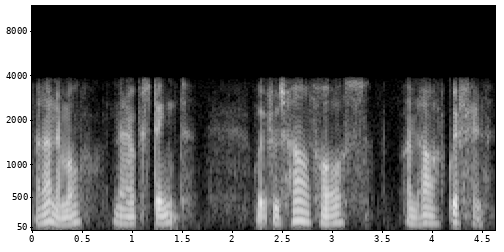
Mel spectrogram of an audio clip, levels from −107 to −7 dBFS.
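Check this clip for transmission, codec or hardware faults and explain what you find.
The speech has one fault, present from start to finish: iLBC codec coding. The narrowband codec codes each 30 ms frame's excitation independently, which fits its 13.33 kbps mode. Only about 150 Hz to 3.5 kHz survives, with nothing above 3.7 kHz, and the speech sounds plainly rough and synthetic. On a spectrogram, energy stops at a hard ceiling near 3.7 kHz.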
